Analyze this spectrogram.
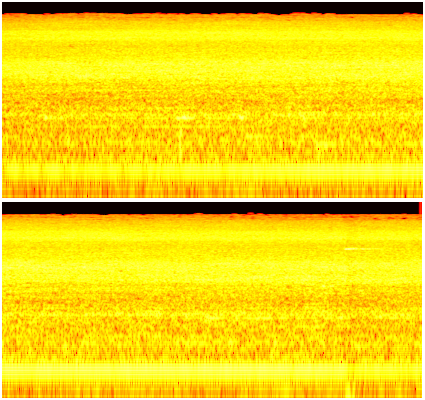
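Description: Steady shop machinery noise: an even hiss with a low hum underneath, unchanging throughout, and one short high beep about three-quarters of the way through.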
